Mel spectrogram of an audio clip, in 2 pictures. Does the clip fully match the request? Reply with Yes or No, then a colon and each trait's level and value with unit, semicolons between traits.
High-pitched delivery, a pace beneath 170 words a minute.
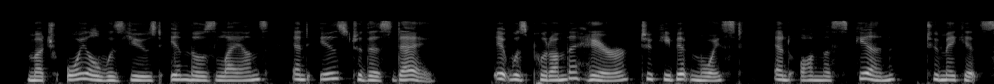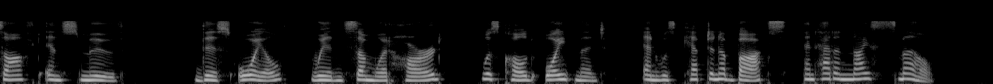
Yes: high, 205 Hz; average, 160 wpm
